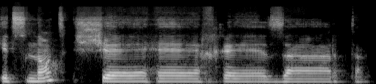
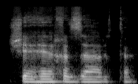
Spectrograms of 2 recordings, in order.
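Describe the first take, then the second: First: "Shehechezarta" slowly, with full vowel in "che" as the wrong reading; drawn out wrong take of "Shehechezarta"; wrong version. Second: "Shehechezarta" with a quick clipped "che"; short chataf vowel. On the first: Teacher showing students the wrong reading. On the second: Teacher showing students the correct short sound. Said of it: "You see how short this is?". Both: Shown as a demonstration.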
